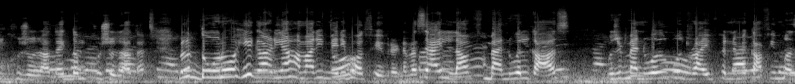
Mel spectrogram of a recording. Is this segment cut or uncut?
uncut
